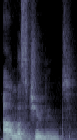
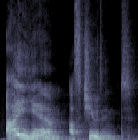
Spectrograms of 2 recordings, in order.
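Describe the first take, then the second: First: I'm a student, I'm said as one quick syllable; teacher modelling the contraction I'm a student; contracted form. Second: I am a student, slow with both words I and am full and separate; teacher modelling the long form I am a student. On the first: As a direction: glide I'm a student together, short and smooth. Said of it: "Forma contraída". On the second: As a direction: spell out I am a student unhurried, each word clear. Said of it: "Forma longa". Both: Shown as a demonstration.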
